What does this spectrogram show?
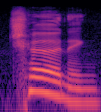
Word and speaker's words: churning: the next one is churning with a Chuck sound rather than a Shh so it's churning changing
